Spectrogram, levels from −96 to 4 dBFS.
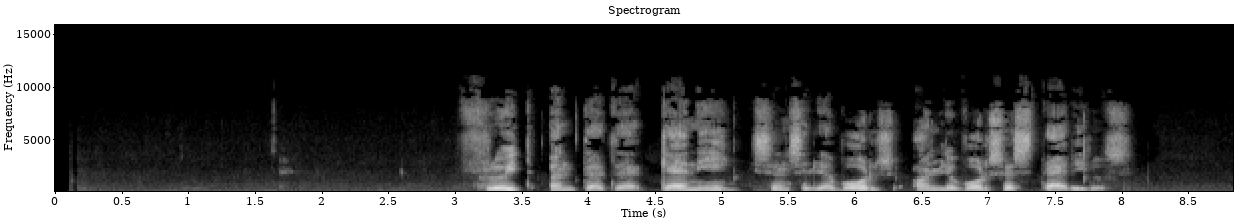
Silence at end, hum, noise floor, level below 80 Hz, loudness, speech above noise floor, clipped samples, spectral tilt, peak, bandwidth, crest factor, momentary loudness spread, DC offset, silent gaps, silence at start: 0.8 s; none; -66 dBFS; -58 dBFS; -23 LUFS; 43 dB; under 0.1%; -4.5 dB/octave; -4 dBFS; 10 kHz; 22 dB; 11 LU; under 0.1%; none; 3.05 s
